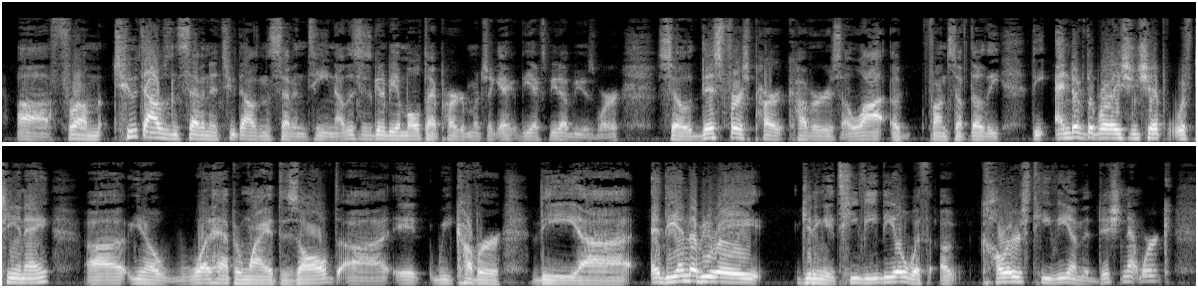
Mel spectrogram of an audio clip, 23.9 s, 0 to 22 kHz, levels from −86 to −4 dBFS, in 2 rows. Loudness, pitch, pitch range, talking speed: -17 LUFS, 105 Hz, 90-120 Hz, 165 wpm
